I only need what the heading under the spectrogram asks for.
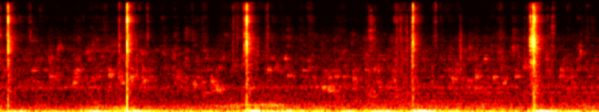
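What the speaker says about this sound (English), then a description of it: "I'm going to grab my scissors. I'm going to just go through and trim the bottom of this off." Scissors trim the base of an Ice Blue juniper bonsai with five sharp, crisp snips spaced roughly a second apart, close and clear against a quiet background.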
